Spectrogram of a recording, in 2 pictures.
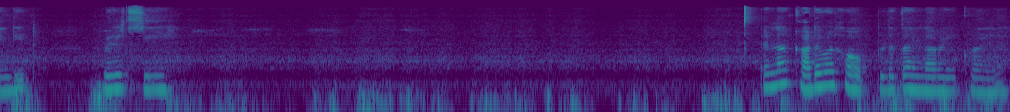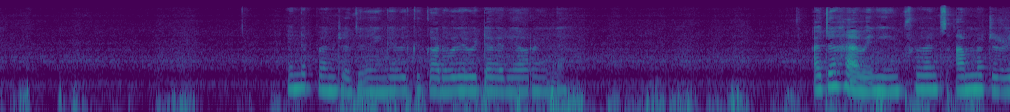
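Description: A woman sings softly, close up.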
